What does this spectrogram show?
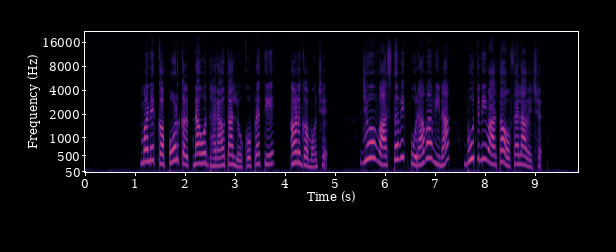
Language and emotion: Gujarati, disgusted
